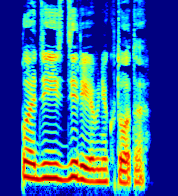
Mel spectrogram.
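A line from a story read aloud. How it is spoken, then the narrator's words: Snorting innkeeper. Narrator (Russian): хмыкнул трактирщик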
